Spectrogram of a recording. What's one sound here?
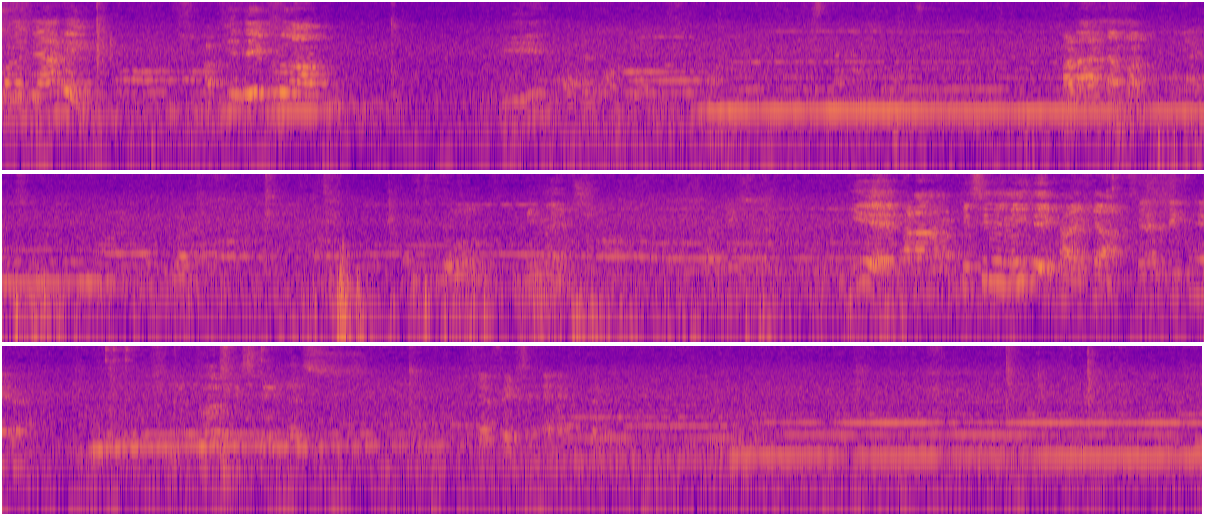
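A man speaks nearby in a steady, explaining tone.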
